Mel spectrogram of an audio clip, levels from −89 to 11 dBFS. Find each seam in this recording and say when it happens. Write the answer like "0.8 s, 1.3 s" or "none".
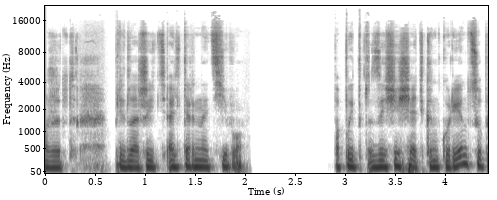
3.2 s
